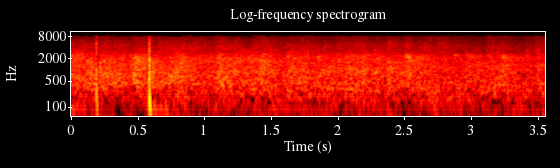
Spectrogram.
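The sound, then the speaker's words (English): Steady applause from an audience of mums and dads for boys and girls who worked hard, a dense wash of many hands clapping at an even level throughout, with a couple of sharper claps standing out near the start. “And I think the mums and dads should give you a round of applause for working so hard.”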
